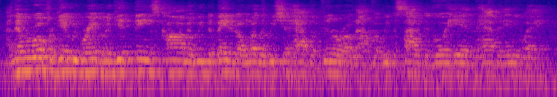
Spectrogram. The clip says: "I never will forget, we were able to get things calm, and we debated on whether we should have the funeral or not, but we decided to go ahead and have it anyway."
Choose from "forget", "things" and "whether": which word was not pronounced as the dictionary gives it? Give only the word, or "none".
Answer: none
